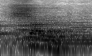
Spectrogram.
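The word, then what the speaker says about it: חיה: Le mot vivant vient du mot hébreu, shaya. Quelqu'un peut dire shaya? Pour ceux qui prennent les notes, ça s'écrit avec C-H-A-Y-A-H.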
